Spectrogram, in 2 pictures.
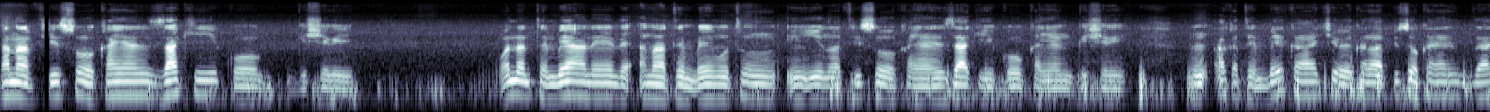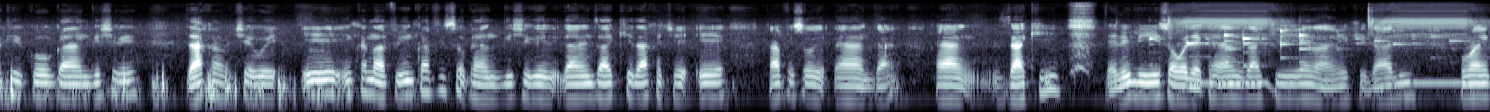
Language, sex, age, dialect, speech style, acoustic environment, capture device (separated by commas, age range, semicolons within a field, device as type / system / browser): Hausa, male, 35-44, Nigeria - Lagos Yoruba, focused, appliances, mobile / Linux / Chrome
